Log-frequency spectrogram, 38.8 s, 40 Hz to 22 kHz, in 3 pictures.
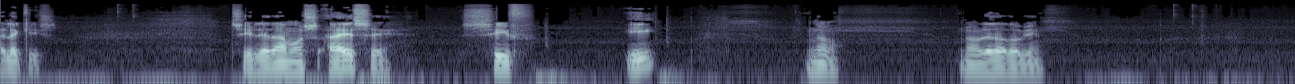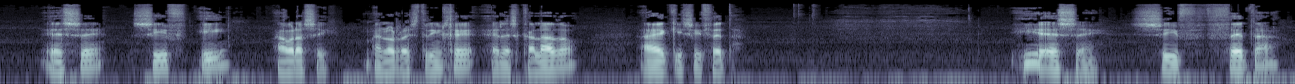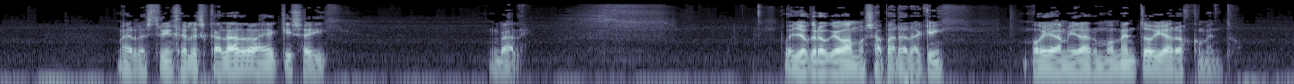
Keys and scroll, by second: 3.9 s, 6.8 y, 13.7 s, 14.8-15.6 typing, 23.8 s, 25.2-26.0 typing.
